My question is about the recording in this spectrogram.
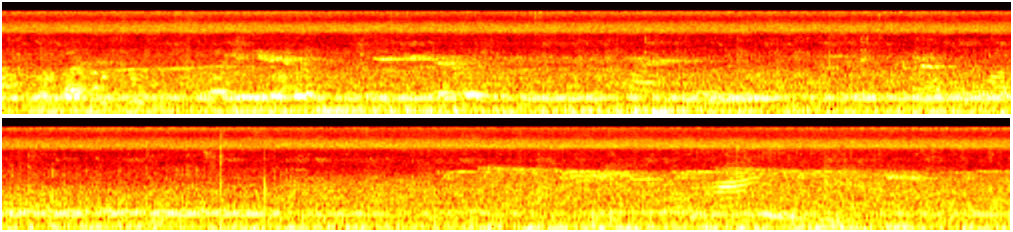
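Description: Outdoor forest-edge ambience: a steady insect hiss and a low steady hum, with scattered short bird chirps and faint distant voices, the chirps coming more often near the end.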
